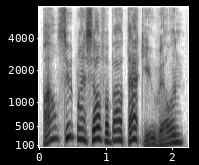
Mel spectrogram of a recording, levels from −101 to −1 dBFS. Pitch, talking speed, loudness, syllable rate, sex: 180 Hz, 190 wpm, -16 LUFS, 4.8 syllables/s, male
